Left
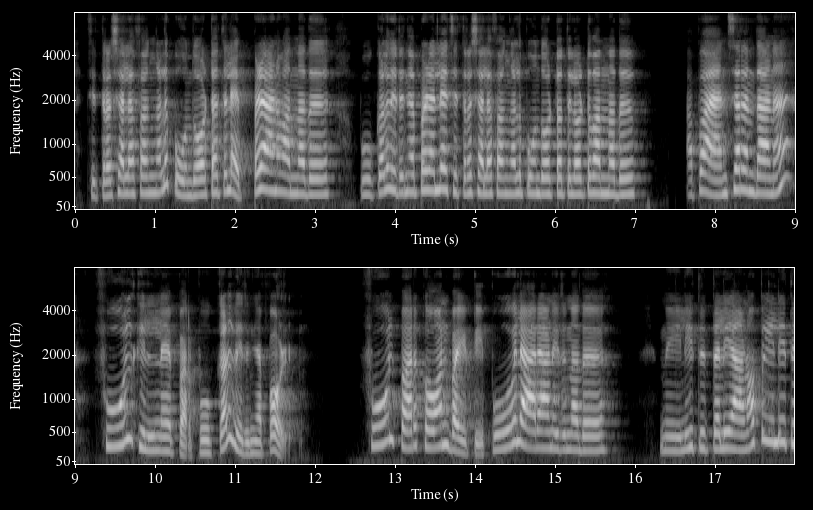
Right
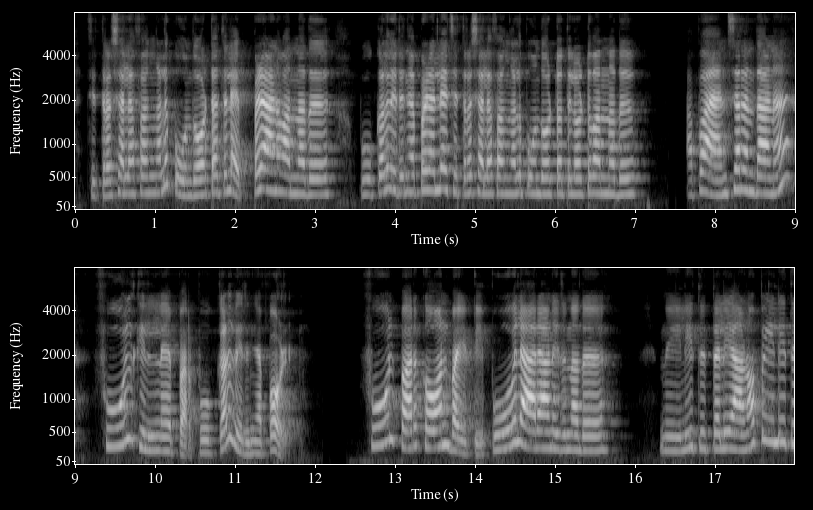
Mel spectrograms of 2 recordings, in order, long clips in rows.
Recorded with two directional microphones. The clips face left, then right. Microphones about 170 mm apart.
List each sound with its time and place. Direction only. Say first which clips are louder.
0.2 s a woman's voice: left 4 dB; 30° left (ahead or behind)
12.6 s a woman's voice: left 2 dB; 20° left (ahead or behind)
